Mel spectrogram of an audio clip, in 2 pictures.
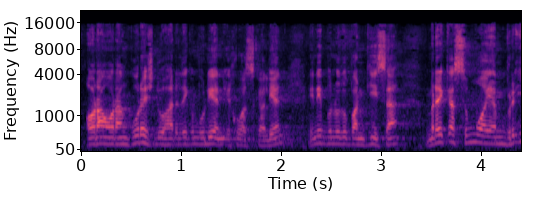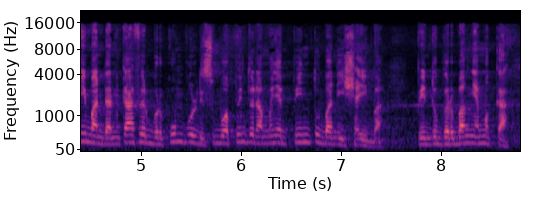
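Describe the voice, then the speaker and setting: Fast-talking male preacher in a reverberant mosque. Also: a little hiss or hum. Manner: animated, acts out quoted speech with shifting pitch. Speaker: Islamic preacher. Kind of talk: sermon storytelling. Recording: distant reverberant hall recording, faint ambience.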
